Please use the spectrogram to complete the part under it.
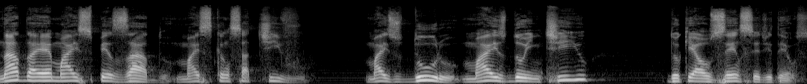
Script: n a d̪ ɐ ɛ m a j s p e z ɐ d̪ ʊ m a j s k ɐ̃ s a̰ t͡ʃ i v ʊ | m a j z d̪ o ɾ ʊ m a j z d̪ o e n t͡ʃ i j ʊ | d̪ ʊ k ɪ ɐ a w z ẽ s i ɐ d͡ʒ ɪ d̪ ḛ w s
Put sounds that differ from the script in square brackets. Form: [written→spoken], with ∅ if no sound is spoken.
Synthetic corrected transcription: n a d̪ ɐ ɛ m a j s p e z [ɐ→a] d̪ ʊ m a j s k ɐ̃ s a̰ t͡ʃ i v ʊ | m a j z d̪ [o→u] ɾ ʊ m a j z d̪ o [e→ẽ] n t͡ʃ i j ʊ | d̪ ʊ k ɪ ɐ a w z ẽ s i ɐ d͡ʒ ɪ d̪ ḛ w s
